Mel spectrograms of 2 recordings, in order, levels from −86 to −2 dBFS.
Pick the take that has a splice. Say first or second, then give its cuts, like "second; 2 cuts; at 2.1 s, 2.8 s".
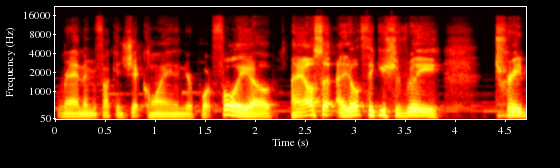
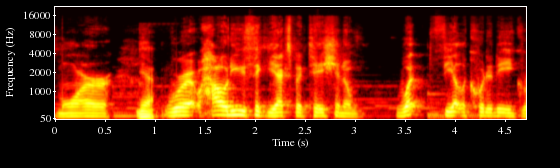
first; 1 cut; at 2.3 s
